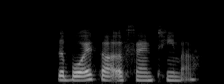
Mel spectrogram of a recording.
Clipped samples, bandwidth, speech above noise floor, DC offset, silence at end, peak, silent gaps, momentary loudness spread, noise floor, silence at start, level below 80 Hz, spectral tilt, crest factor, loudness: under 0.1%; 6.8 kHz; 55 dB; under 0.1%; 0.3 s; -14 dBFS; none; 15 LU; -86 dBFS; 0.6 s; -78 dBFS; -5.5 dB/octave; 18 dB; -32 LUFS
